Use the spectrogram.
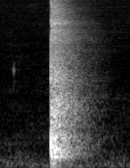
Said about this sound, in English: It was more of a thud. More of a thud than a clap.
